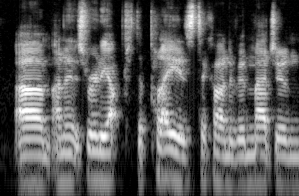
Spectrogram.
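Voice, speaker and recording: A man with a southern English accent, at a fairly quick pace. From England, Milton Keynes. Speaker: game developer streamer. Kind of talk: casual live stream chat. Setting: live stream. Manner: fast.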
